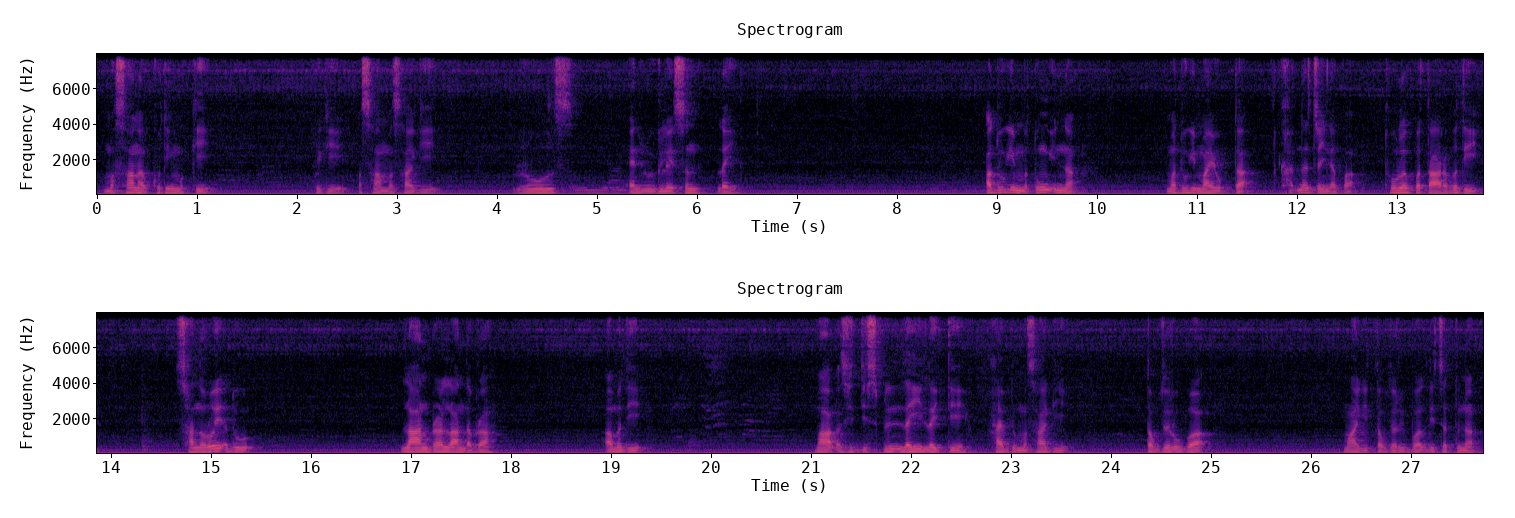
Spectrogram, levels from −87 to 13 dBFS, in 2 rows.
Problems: constant background noise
